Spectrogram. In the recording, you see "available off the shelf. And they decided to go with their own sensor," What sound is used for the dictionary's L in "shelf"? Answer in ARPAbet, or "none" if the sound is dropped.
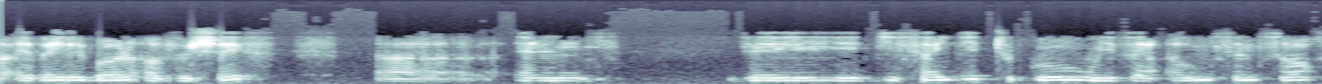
none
